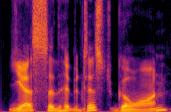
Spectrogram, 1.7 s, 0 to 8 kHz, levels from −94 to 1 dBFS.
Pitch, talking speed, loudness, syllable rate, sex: 135 Hz, 210 wpm, -17 LUFS, 5.2 syllables/s, male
